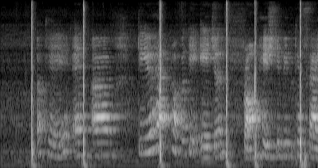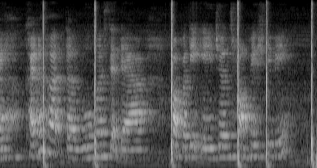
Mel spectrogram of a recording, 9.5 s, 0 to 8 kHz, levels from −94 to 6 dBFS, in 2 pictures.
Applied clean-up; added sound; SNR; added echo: none; Wood / Domestic sounds, home sounds; 4 dB; reverberation time 1.2 s.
